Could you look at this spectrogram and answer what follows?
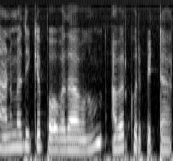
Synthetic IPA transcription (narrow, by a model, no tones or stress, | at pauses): ɐnɯmɐðɪkʲːɐpːoːʋɐðaːʋɐɣɯmʔɐ̰ʋɐɾkʊrɪpːɪʈːaːɾ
